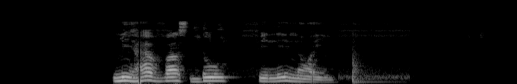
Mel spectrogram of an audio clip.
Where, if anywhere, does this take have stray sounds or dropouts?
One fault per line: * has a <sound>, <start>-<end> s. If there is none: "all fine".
* has a thud, 3.5-4.1 s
